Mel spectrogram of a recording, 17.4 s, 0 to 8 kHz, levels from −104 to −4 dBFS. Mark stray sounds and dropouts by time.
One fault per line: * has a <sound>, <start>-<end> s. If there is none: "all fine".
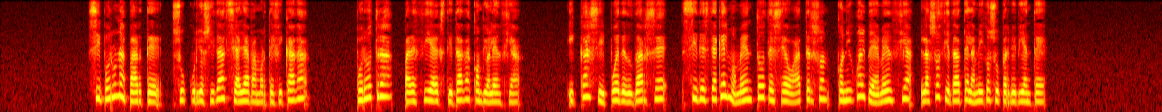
all fine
